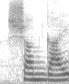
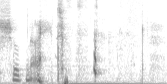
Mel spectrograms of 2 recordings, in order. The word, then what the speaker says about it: shungite: reading if you chose shungite I have to remember how to pronounce I used to call it Shug knite hey Suge you got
